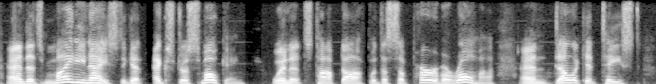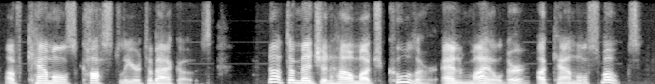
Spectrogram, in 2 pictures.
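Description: A 1930s radio announcer selling to listeners. His voice is slightly high with animated intonation. The delivery is persuasive and scripted, in a very dry acoustic. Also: a little slow, no echo. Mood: salesmanlike. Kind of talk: 1930s radio advertising and scene-setting narration.

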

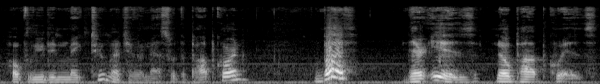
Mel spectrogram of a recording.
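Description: A man's voice: mid-range voice, sing-song, normal speed, darkish tone, slightly rough, rough recording. A man hosting and signing off a radio show. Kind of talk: hosting sign-off.

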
